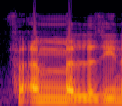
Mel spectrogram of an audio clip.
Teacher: خیال رکھیں زال نرمی سے پڑھا جائے گا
